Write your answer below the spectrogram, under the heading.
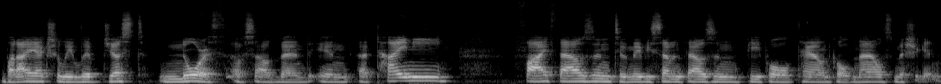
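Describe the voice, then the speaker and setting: A man's somewhat breathy, medium-pitched voice in a Russian accent, fairly slow in pace, with fairly even intonation. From Russia (former Soviet Union). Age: 30s. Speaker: real estate agent. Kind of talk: interview.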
